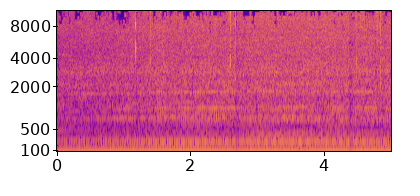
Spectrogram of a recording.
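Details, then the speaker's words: 1991 Mercedes-Benz 300SL (R129) at idle after fixing a loose alternator pulley that caused knocking and grinding; with the belt back on, a steady, even low hum with no knocks, squeals or chirps: normal idle, noise gone. "Alright, got the belt back on. Alternator seems to be working just fine. No more noises."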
